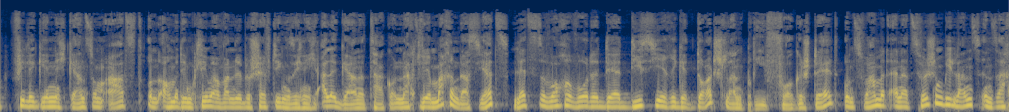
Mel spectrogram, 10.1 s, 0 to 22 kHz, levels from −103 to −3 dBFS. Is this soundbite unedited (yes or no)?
yes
